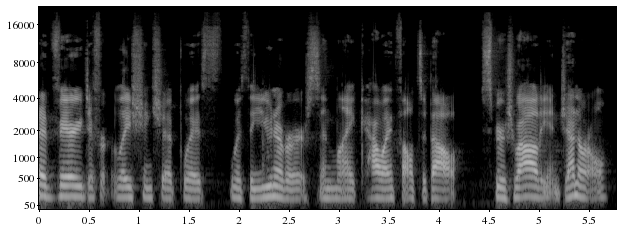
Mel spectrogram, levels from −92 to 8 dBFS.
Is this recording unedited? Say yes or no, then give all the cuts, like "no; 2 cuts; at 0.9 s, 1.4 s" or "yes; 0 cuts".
yes; 0 cuts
